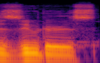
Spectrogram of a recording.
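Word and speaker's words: Szuters: of them and also zooters is spelled root it's s-z-u-t-e-r-s and not just like Z I don't know that's weird weird pronunciation can you make a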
